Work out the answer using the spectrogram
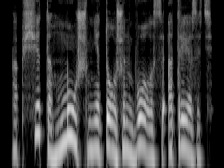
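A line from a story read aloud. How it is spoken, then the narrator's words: Angry. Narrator (Russian): сердито сказала я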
